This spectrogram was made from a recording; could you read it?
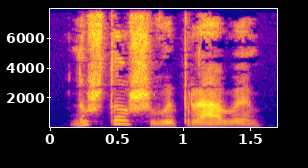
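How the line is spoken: Quiet, almost inaudible. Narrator (Russian): сказала она, наконец, тихо, почти неслышно

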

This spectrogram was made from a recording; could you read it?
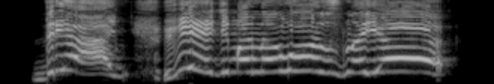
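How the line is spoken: Yelling. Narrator (Russian): заорал Свилк

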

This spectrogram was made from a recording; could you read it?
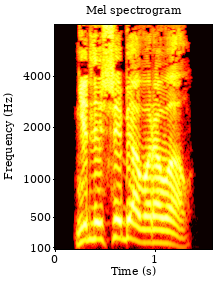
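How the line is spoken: Snapping, barking. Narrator (Russian): огрызнулся Хастик и рявкнул

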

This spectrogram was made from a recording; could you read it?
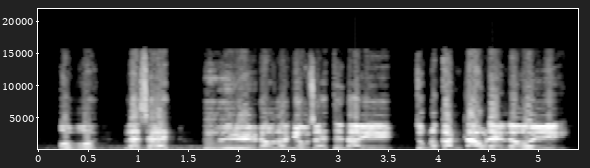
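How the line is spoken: Terrified shriek. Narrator (Vietnamese): rú lên một tiếng

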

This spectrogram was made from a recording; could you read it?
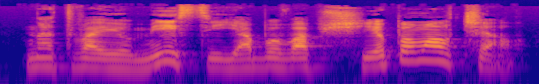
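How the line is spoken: Loud bellow. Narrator (Russian): Что из мочи гаркнул мужчина

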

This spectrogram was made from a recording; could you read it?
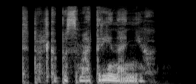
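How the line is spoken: Barely audible. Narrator (Russian): едва слышно произносит Донателла

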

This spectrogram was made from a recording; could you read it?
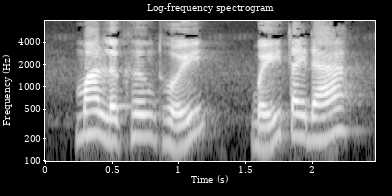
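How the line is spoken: Excited shrieking. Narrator (Vietnamese): hưng phấn kêu lên thất thanh

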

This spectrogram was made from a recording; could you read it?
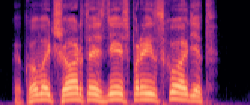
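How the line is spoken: Rough interruption. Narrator (Russian): сержант грубо прервал ее

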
